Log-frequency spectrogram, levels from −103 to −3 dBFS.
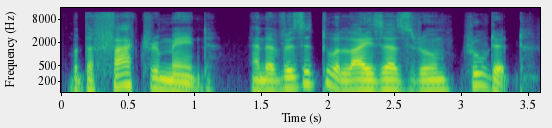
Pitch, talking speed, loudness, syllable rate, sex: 115 Hz, 200 wpm, -19 LUFS, 5.8 syllables/s, male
